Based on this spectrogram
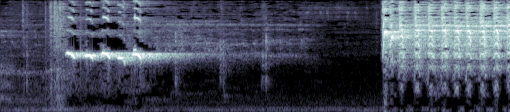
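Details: Greater green leafbird lure recording: a wavering whistled phrase with a few trilled ornaments fades into silence, then a loud burst of harsh, evenly pulsed chatter begins.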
